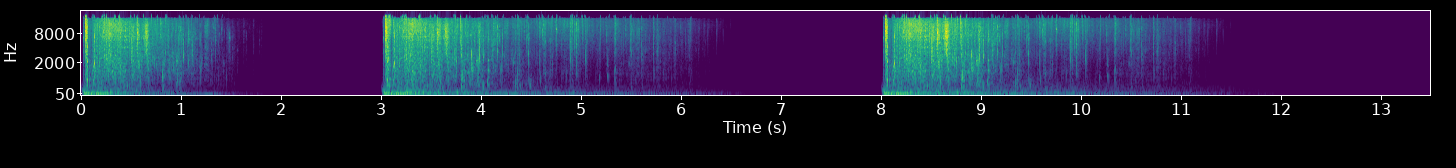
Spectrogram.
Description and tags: Explosion Debris Short Stereo
Explosions and Debris (x3). Edited version with sounds of my personnal library. The last one have a longer tail (<5sc).
Gear : Rode NTG4+, Tascam DR05, Zoom H5.
short, explode, explosion, explosive, boom, bang, detonate, bomb, detonation, debris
